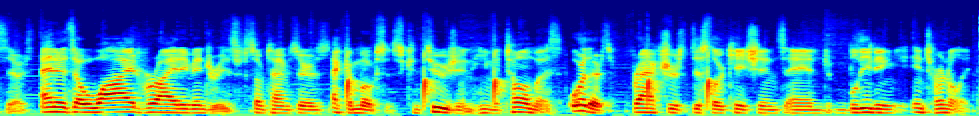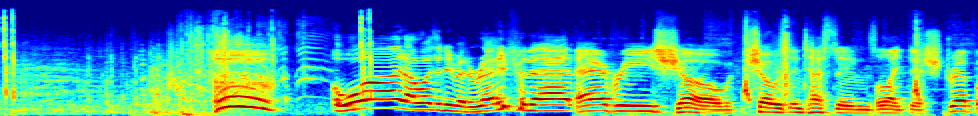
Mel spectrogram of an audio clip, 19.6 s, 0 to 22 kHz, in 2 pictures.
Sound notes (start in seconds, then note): 11.9 gasps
